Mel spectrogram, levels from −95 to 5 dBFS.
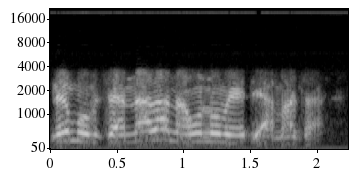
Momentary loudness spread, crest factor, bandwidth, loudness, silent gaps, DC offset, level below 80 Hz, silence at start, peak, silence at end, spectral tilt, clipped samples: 8 LU; 16 dB; over 20 kHz; -24 LUFS; none; under 0.1%; -64 dBFS; 0 s; -8 dBFS; 0.2 s; -5.5 dB/octave; under 0.1%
